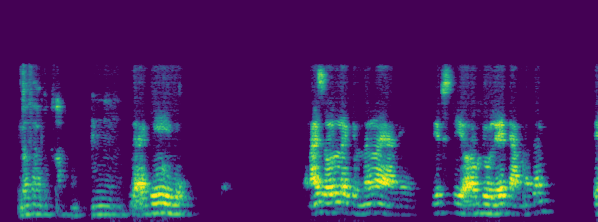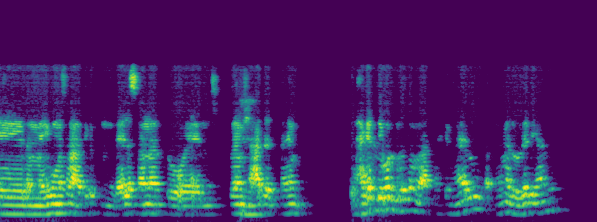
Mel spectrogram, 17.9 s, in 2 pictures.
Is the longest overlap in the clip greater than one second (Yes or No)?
No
